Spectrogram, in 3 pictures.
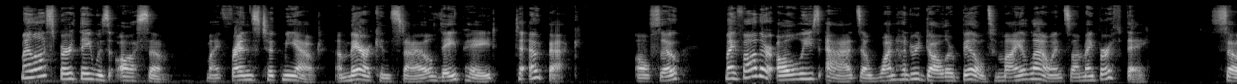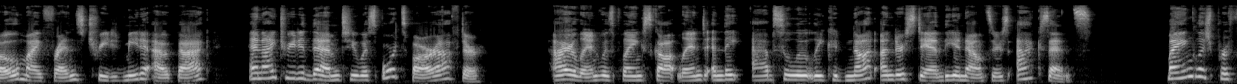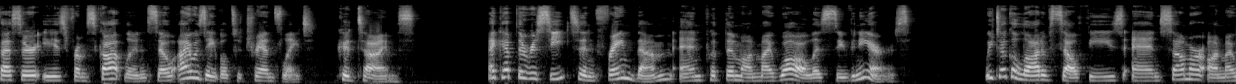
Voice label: female level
